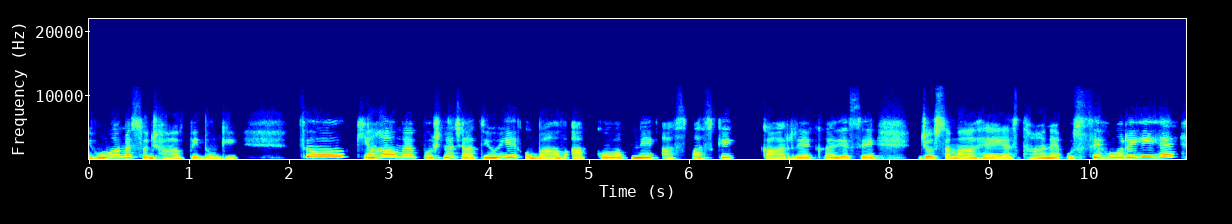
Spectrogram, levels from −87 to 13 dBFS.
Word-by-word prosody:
हूँ 260 +8 +3
और 340 - +1
मैं 345 0 +2
सुझाव 195 - -2
भी 200 -2 -1
दूँगी। 155 +5 -6 0.7
तो 415 0 +4
क्या 335 +7 +2
मैं 350 -1 -1
पूछना 290 +3 0
चाहती 255 -5 0
हूँ, 275 +2 +6
ये 345 +1 +2
उबाऊ 220 +2 +1
आपको 255 +5 0
अपने 270 +1 +4
आसपास 265 +7 -5
के 295 -1 0 0.3
कार्य 210 +7 -1
का 275 -1 +1
जैसे 260 +1 +1 0.5
जो 245 +1 +4
समाँ 210 -1 +1
है 225 -1 0
या 215 0 -1
स्थान 225 +2 0
है, 235 - +1
उससे 220 +10 0
हो 320 +2 0
रही 345 +2 +2
है 380 +3 +3
260 Hz, 170 wpm, -22 LUFS, 220-315 Hz, 0.7 s, हूँ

